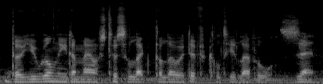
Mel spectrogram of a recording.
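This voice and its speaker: A man giving scripted, measured instructional narration as he explains how a game is played. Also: mid-range voice, steady tone, over music. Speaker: narrator of a gaming tutorial.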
